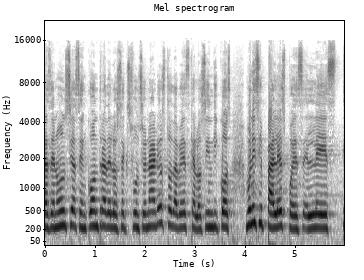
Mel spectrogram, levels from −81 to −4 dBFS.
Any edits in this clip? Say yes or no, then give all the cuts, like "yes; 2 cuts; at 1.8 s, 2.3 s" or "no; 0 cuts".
no; 0 cuts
